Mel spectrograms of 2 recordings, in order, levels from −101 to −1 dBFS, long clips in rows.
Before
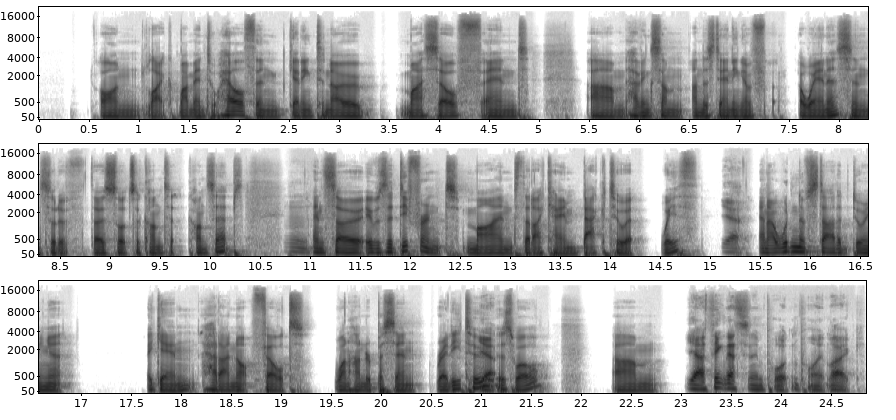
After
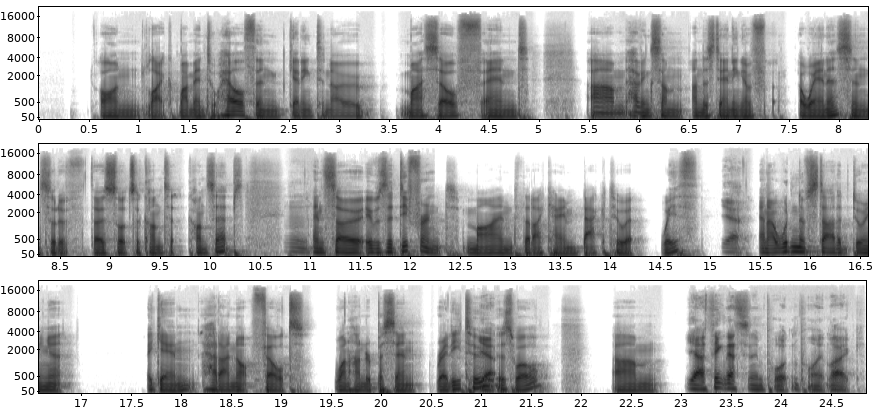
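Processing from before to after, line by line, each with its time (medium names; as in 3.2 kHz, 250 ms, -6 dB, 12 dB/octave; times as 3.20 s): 2.40–3.18 s: fade out, to -12 dB
5.55–6.03 s: comb 5.9 ms, depth 63%
12.25–14.60 s: distance through air 420 m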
